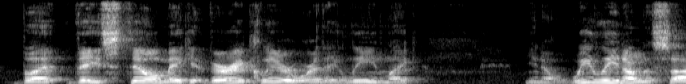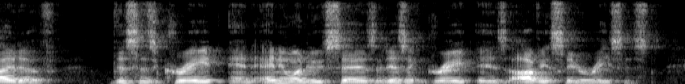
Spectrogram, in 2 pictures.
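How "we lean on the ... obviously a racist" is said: ordinary talk, nothing marked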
